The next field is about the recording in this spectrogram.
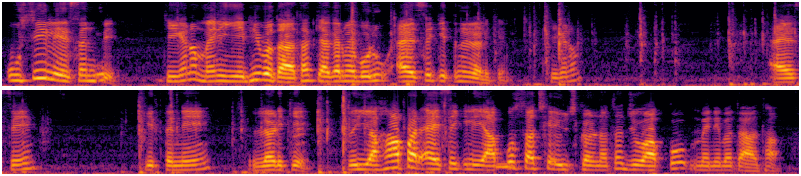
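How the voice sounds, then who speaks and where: Indian male English tutor, fairly high voice, patient explainer, faint typing behind. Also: moderate pace, a little hiss or hum. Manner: explains patiently, often asks "theek hai na?"; mixes Hindi and English. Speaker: English teacher. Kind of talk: spoken English lesson.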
